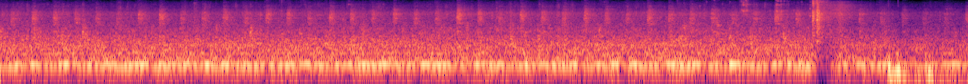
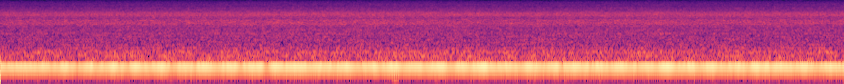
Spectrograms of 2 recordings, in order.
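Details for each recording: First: Speed Queen top-load laundromat washer in spin cycle: steady quick ticking over the loud spin drone, keeping pace with the drum; idler pulley moving back and forth, believed bent, and drive belt going bad. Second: Speed Queen top-load laundromat washer after belt work: steady even low hum with no slap, squeal or grinding as the drum slowly picks up speed spinning water out; normal spin.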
